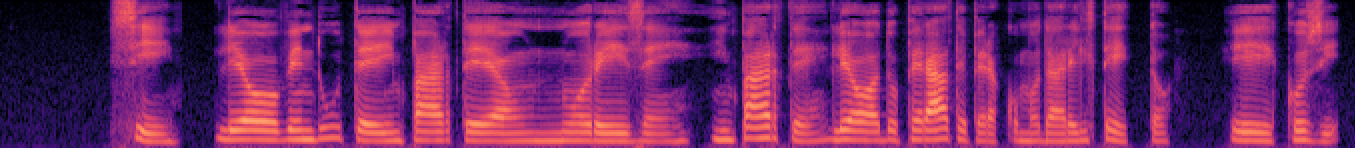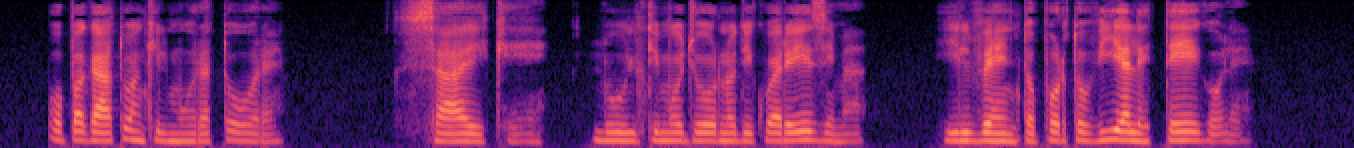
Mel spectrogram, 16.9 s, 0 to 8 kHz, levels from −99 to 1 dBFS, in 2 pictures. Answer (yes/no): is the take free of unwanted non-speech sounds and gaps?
yes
